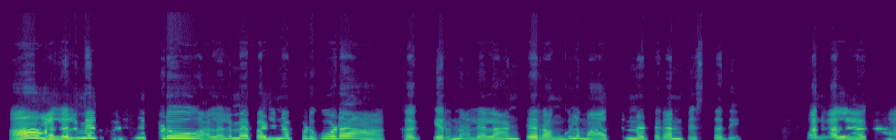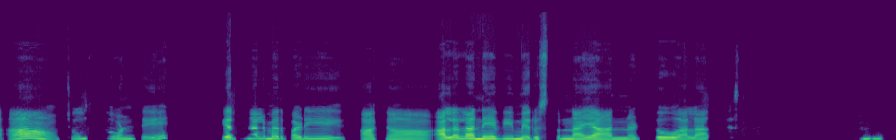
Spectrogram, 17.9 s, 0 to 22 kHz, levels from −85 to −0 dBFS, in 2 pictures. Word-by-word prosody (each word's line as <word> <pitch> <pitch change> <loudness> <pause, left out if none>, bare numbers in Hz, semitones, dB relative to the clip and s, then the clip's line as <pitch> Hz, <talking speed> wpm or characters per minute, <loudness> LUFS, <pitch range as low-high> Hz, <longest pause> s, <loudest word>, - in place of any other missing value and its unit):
ఆ! - - +3 0.3
అలల 310 +5 +4
మీద 395 0 +6 0.2
పడినప్పుడూ, 380 +4 -2 0.4
అలల 280 +5 -2
మీ 360 - +4
పడినప్పుడు 335 +1 -1
కూడా 340 +2 +4 0.6
క్ - - -10 0.3
కిరణాలెలా 300 +3 -2
అంటే, 300 +2 -2
రంగులు 275 +8 -3
మారుతున్నట్టుగనిపిస్తది. 310 - -4 0.7
మనమెలాగ 255 +5 0 0.5
ఆ! - - +4 0.5
చూస్తూ 315 +2 -12
ఉంటే 255 -6 -10 0.7
కిరణాల 310 +4 -2
మీద 315 0 -3
పడీ 295 +1 -4 0.5
ఆహ్, 230 +1 -4
కా 230 -1 -7 0.5
అలలనేవి 290 +3 +3
మెరుస్తున్నాయా 260 +2 -2
అన్నట్టు 245 +1 -4 0.2
అలా 220 0 -6
అనిపిస్తుంది. - - -31 1.3
హ్మ్. 305 0 -7
295 Hz, 95 wpm, -20 LUFS, 260-320 Hz, 1.3 s, మీద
